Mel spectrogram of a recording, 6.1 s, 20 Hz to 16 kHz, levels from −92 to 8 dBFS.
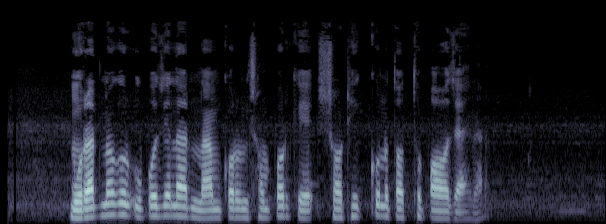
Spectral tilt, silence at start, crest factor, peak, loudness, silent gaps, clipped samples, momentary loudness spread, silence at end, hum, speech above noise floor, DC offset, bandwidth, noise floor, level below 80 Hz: -7 dB/octave; 0.7 s; 22 dB; -4 dBFS; -26 LUFS; none; under 0.1%; 12 LU; 1.25 s; none; 40 dB; under 0.1%; 10 kHz; -65 dBFS; -82 dBFS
